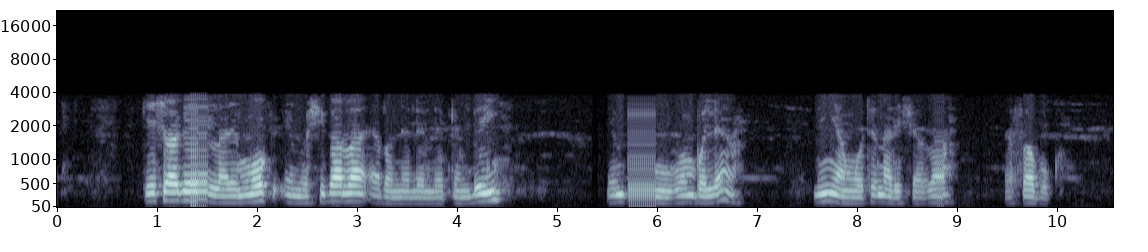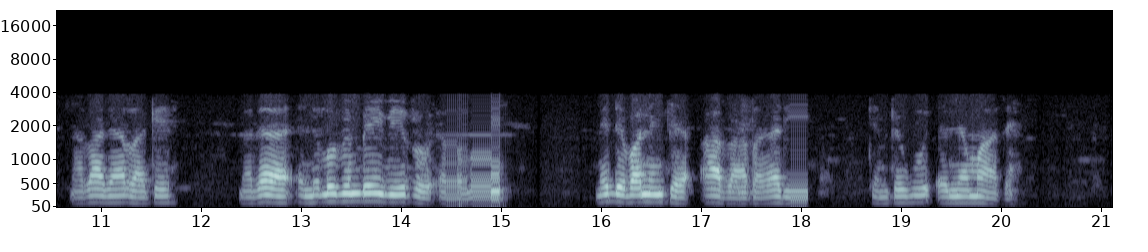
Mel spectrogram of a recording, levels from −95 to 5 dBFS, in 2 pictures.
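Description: A speech recording over a telephone-band line, with packet loss with last packet repeated at 1.34, 5.72, 8.8, 14.46 and 17.9 s. Each gap is filled by a repeated fragment, which fits 20 ms packets, giving a 50 Hz robotic buzz rather than the silent dropouts of plain loss.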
